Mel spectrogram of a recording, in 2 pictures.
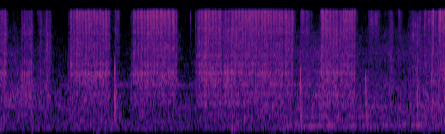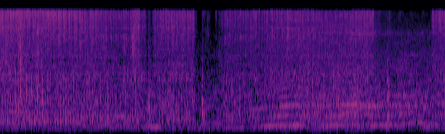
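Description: Sandpaper rubbing by hand over cured body filler on a car's bumper moulding: a dry scratching hiss in repeated back-and-forth strokes, with short breaks between them.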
